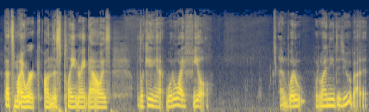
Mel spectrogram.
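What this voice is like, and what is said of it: Strained, failing voice. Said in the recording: “I'm losing my voice now”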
